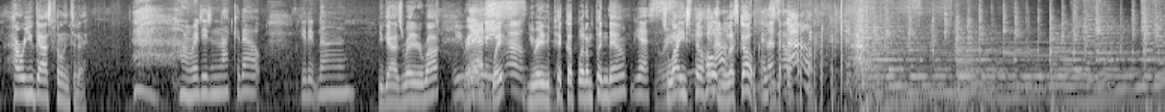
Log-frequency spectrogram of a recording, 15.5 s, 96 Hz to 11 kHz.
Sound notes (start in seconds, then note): 11.3 all applauding; 11.5 gentle music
